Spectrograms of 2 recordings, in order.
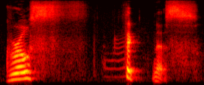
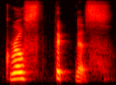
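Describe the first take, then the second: First: The phrase is said slowly. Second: The phrase is said at normal speed. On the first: "Start slowly" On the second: "Now let's get it up to normal speed"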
